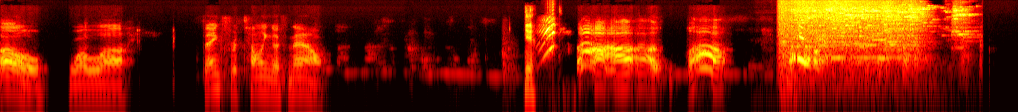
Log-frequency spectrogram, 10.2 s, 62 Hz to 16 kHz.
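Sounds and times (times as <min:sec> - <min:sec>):
speech: 0:00.0 - 0:01.4, 0:02.0 - 0:03.3, 0:05.2 - 0:08.4
falling window glass shards tinkling: 0:07.8 - 0:09.9
window pane shattering: 0:07.8 - 0:09.9.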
